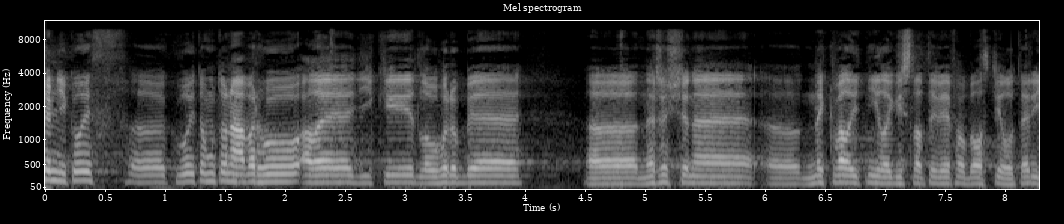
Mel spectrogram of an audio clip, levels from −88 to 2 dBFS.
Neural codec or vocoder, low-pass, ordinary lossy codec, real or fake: none; 9.9 kHz; AAC, 48 kbps; real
